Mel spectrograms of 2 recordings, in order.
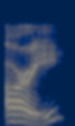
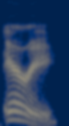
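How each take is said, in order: First: The ending is said with an 'ah' vowel. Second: The ending is said with an 'air' vowel. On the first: The speaker calls it wrong. "we don't say Ari" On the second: The speaker calls it right. "it's airy"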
